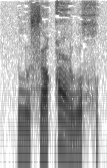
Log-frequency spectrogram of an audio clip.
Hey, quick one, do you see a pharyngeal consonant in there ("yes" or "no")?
yes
